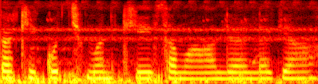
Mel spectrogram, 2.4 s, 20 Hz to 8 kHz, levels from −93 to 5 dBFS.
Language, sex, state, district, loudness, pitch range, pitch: Garhwali, female, Uttarakhand, Tehri Garhwal, -18 LUFS, 220-230 Hz, 225 Hz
